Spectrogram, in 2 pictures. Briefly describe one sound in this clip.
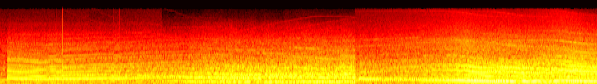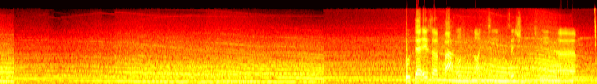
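Racing car engines roar loudly, rising and falling in pitch as they shift gears.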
